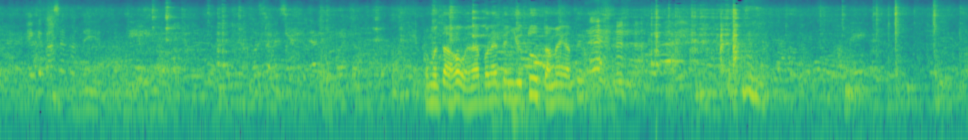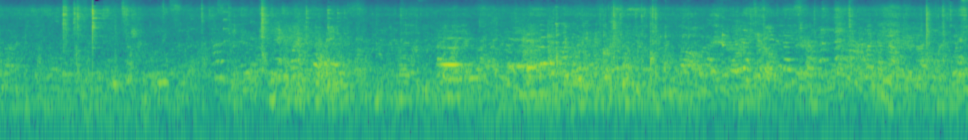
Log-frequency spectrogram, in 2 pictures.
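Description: A crowd chatters in a large room.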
